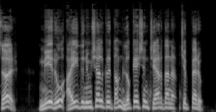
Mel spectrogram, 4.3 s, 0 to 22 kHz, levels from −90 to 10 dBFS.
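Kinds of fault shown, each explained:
Burst of packet loss: Around 3.45 to 3.75 s, about 140 ms of speech was lost in transit. The receiver filled the gap by holding the last sound and letting it fade. Speech then picks up further on, with that stretch gone.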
